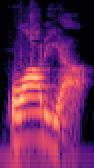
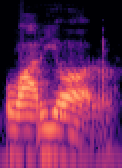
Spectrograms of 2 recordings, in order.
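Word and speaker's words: warrior: ওয়ারিয়া, British উচ্চারণ, Bangladeshi ওয়ারিয়র।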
